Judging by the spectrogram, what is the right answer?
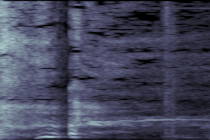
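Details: Cough.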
